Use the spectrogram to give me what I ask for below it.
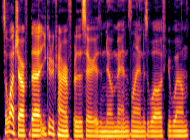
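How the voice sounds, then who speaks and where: A man's voice: lowish voice, fast, gravelly, clean tone. Breathless young man explaining game maps. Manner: relaxed, loose, filler-heavy explaining. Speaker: streamer explaining game map callouts. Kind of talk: casual game guide narration.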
